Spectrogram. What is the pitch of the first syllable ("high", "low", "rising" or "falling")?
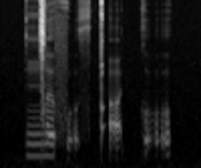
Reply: low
